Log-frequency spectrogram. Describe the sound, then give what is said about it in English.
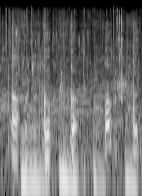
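A voice imitates raspberry mead being poured into a drink, with five evenly spaced, fairly loud gurgling glugs. “I got you a raspberry mead. Let me just pour that inside.”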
